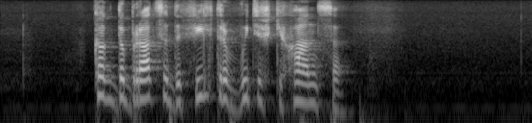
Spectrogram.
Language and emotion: Russian, angry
